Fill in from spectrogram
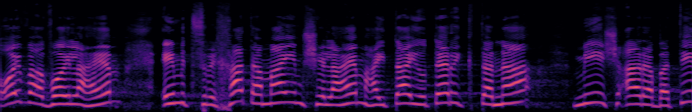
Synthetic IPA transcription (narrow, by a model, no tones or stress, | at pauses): ojveavojlaɦemʔimt͡sʁiχathamaimʃelaɦe̞mɦajtajoteɾkt̪ana | miʃʔaɾabati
